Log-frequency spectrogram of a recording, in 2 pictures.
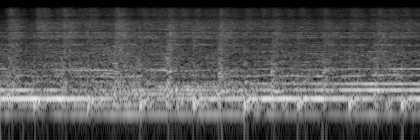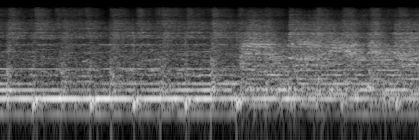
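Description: Live band playing loud: held keyboard chords over a steady drum beat. The sound turns brighter and noisier about two-thirds of the way in.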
